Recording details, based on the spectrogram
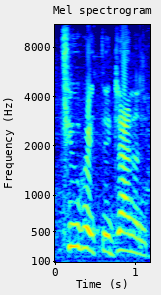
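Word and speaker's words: Tuatha Dé Danann: The first word here is Tuatha De Danann, which means literally people of Dana.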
